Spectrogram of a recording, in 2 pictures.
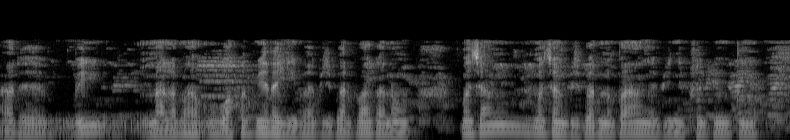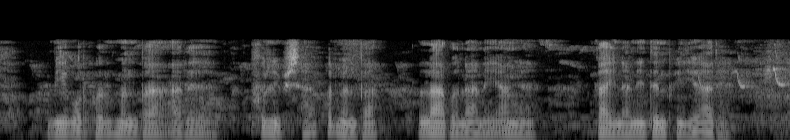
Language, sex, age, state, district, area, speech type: Bodo, female, 60+, Assam, Udalguri, rural, spontaneous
